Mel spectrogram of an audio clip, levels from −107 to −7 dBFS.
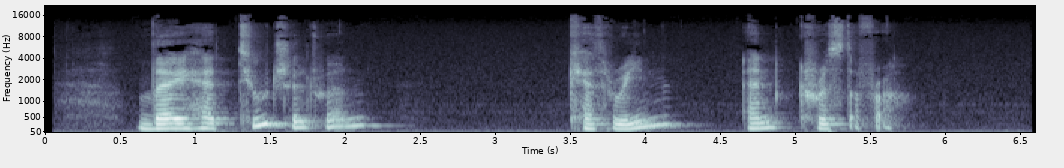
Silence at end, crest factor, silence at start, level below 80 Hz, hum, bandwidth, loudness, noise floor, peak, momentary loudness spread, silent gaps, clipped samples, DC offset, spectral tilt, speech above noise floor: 0.9 s; 20 dB; 0.65 s; -56 dBFS; none; 16 kHz; -25 LUFS; -60 dBFS; -6 dBFS; 16 LU; none; under 0.1%; under 0.1%; -6.5 dB/octave; 36 dB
